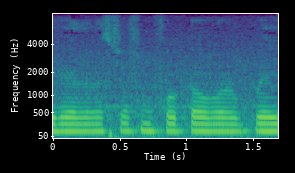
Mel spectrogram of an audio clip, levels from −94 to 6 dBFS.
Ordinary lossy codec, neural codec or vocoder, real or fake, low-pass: none; codec, 16 kHz, 8 kbps, FunCodec, trained on Chinese and English, 25 frames a second; fake; none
